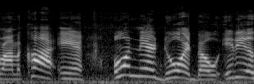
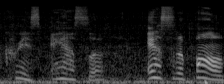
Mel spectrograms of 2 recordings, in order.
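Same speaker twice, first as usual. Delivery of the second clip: urgent whisper; 3 semitones lower, 11 dB quieter than usual. Retold or imitated. Friend hushing to Chris on the phone, quietly urgent. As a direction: hiss it low so nobody hears.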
